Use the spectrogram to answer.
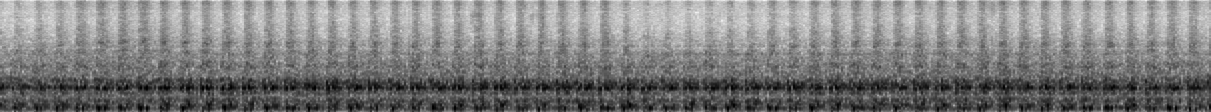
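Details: PEGASO cough assist device in percussion therapy mode: steady mechanical hum with rapid regular pulsing, percussive airway oscillation; frequency can be increased to boost drainage.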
